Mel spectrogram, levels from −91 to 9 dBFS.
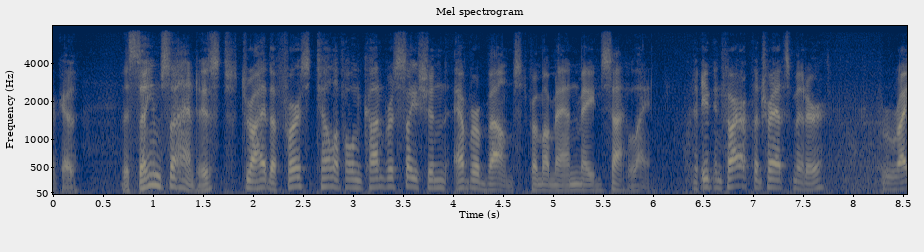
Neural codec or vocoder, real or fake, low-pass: codec, 16 kHz in and 24 kHz out, 0.6 kbps, FocalCodec, streaming, 4096 codes; fake; 7.2 kHz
